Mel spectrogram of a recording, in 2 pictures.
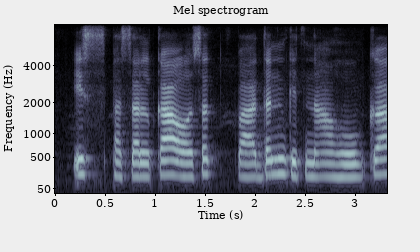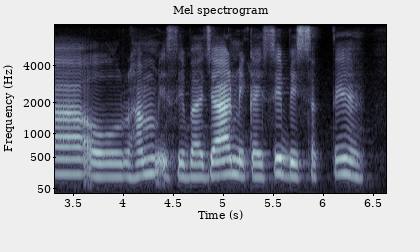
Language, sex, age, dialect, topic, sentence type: Hindi, female, 18-24, Awadhi Bundeli, agriculture, question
